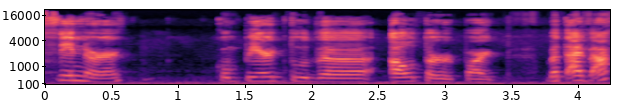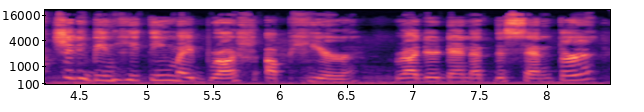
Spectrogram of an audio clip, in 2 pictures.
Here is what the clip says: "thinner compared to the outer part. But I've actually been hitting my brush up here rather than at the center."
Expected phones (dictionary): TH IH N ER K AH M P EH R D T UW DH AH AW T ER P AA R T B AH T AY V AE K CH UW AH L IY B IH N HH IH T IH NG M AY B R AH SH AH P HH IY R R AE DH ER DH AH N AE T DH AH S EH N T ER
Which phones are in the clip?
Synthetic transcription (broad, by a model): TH IH N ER K AH M P EH R D T UW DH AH AW T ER P AA R T B AH T AY V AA K CH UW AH L IY B IH N HH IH T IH NG M AY B R AH SH AH P HH IY R R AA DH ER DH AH N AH T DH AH S EH N T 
